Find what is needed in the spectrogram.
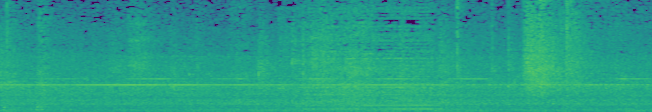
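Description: Plastic injection moulding machine running with its mould clamped shut: a steady hydraulic hum with a thin high whine over it, and a brief hiss about two thirds of the way through, just before the mould halves start to open.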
